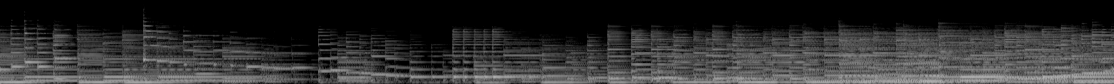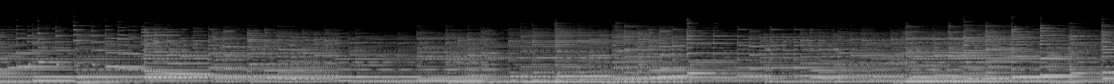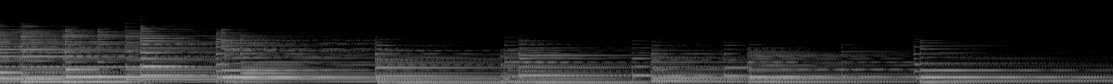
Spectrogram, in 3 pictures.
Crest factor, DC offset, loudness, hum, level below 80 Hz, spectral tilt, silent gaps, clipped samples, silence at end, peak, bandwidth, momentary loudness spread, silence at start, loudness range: 16 dB; under 0.1%; -27 LUFS; none; -52 dBFS; -7 dB/octave; none; under 0.1%; 0 s; -10 dBFS; 8.8 kHz; 14 LU; 0 s; 11 LU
